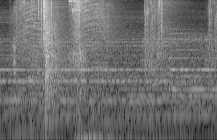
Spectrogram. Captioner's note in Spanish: Disparo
